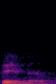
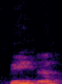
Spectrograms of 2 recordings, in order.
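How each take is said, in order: First: The first vowel is a closed 'e'. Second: The first vowel sounds like 'i'. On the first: "acaba sendo un E fechado" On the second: "poden comenzar pronunciando un I"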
